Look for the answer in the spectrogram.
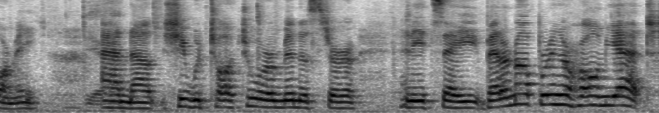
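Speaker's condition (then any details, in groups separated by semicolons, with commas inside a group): No condition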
